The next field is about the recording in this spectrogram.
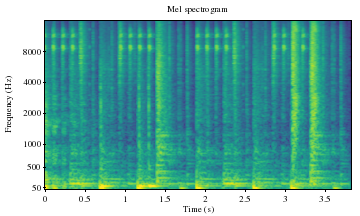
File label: afrobeat 125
